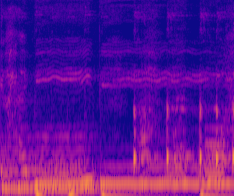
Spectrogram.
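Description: Banjari-style sholawat song: a woman sings a held, slowly wavering melodic line in Arabic over deep frame-drum beats, several of them within two seconds.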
